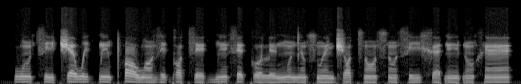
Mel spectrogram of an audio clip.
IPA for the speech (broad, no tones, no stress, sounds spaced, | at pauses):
w ũ t͡s i t͡ʃ ɛ w i k͡p ĩ pʰ ɔ w ɔ̃ z i ɡ ɔ t͡s e ɡ͡b ĩ s e k o l ɪ ŋ ũ d ɛ̃ sʷ ɛ̃ d͡ʒ ɔ t͡s ɔ̃ s õ s i x ɛ ɗ ĩ ɗ õ x ɛ̃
